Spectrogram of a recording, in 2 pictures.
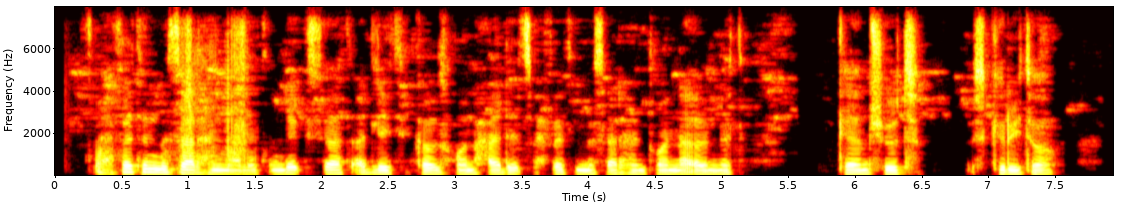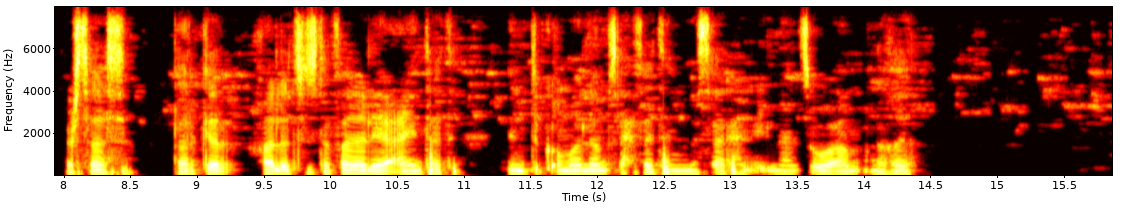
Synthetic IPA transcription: t͡sʼɨħfɐt̪ʰɨnmɐsaɾħɨnmalɐt̪ɨnd̪ɐkʼːi̥sɐβat̪a̰d̪let̪ʰi̥kʰːaβzɨxo̞nuħad̪ɐt͡sʼɨħfɐt̪ʰɨnmɐsaɾħɨɨnt̪ʰɨxonːa̰ʔɨ̰βɨnːɐt̪ | kʰɐmʃut̪ | skʰɨɾit̪ʰo̞ | ʔɨɾsas | b̥aɾkʰɐɾkʰalʔot̪ʰizɨt̪ʰɐfɐlalɐjuʕa̰jnɐt̪ʰat̪ | ɨnt̪ʼɨkʼːɐmɐlːo̞mt͡sʼɨħfɐt̪ʰɨnmɐsaɾħɨnʔḭlnant͡sʼɨwːʕomnɨxɨɨl

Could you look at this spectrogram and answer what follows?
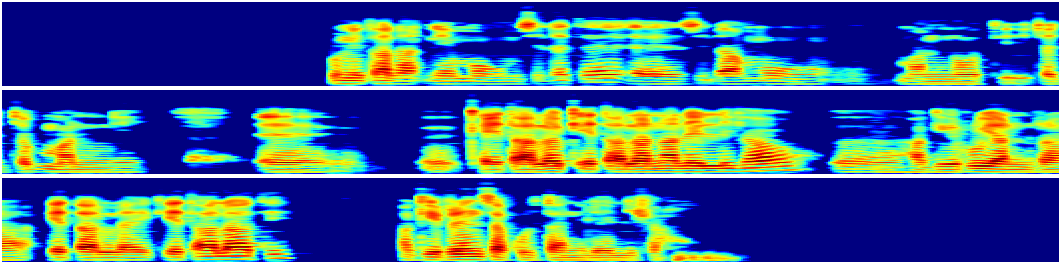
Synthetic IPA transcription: kʊnɪt̪ʼɐlanːeːmːoːhʊmsɪlɛt̪ɛsɪd̪aːmu | mɐnːo̞ːt̪ɪd͡ʒɐd͡ʒːɐbʊmɐnːɪ | kʼeːt̪ʼalkʼeːt̪ʼaːlanɐleːlːɪʃaːʊɦɐɡiːrːuːjɐnɪɾaːkʼeːt̪ʼaːlːɐɛkʼeːt̪ʼaːlaːt̪ɪ | hɐɡiːrːeːnsɐkʊlt̪aːnːɪle̞ːlːɪʃaːʊ̥

